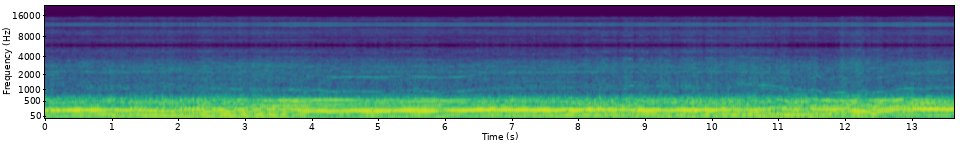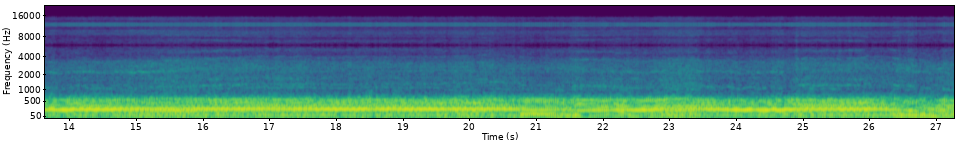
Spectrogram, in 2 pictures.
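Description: Tyres crunch over a rough dirt trail.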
